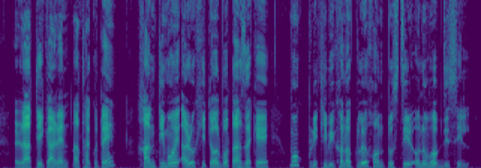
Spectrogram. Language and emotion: Assamese, happy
